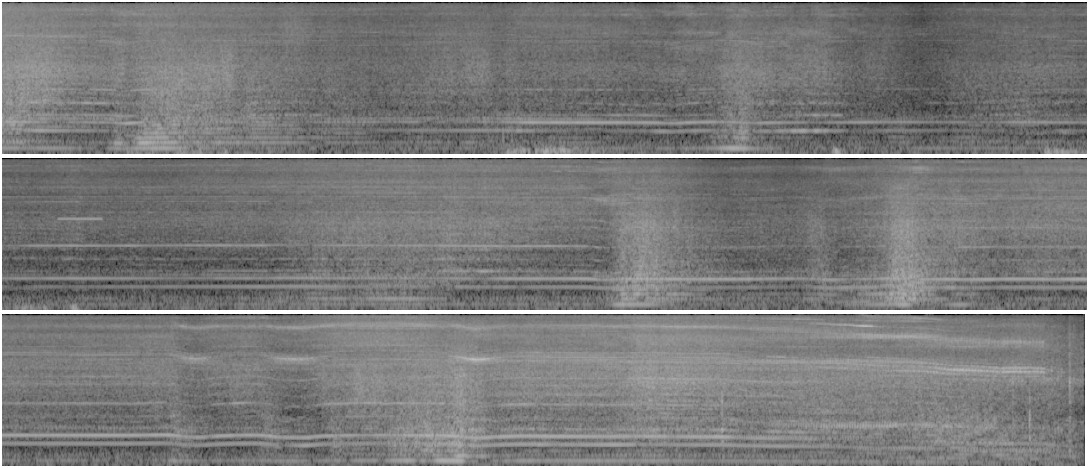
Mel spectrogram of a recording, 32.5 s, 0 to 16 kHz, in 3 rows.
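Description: Blade 300 X electric RC helicopter fitted with a 440H brushless motor, flying with a steady rotor and motor whine whose pitch dips and bends as it manoeuvres, and with a few brief loud swells. Near the end it sets down and the whine starts to wind down.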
